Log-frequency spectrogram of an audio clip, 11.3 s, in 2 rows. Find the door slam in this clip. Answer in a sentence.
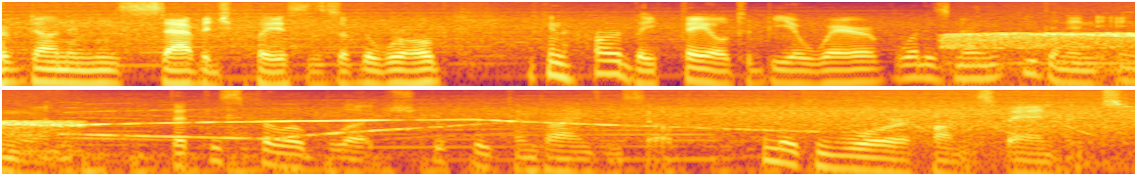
The door slam can't be heard in this clip.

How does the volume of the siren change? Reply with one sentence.
The loudness of the siren goes down.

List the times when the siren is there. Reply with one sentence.
You can hear the siren from 4.7 to 11.2 s.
